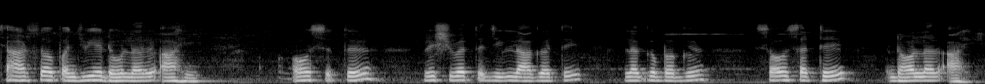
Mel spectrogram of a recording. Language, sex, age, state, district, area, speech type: Sindhi, female, 45-60, Gujarat, Kutch, urban, read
